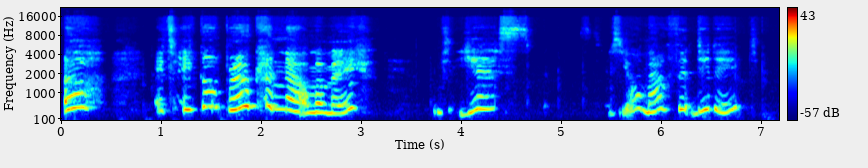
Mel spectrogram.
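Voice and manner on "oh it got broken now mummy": sorry, sorrowful, sad little dog voice. Describing the dog running around after breaking its favourite thing, imitating a sad dog. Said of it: "he's running around then like".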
